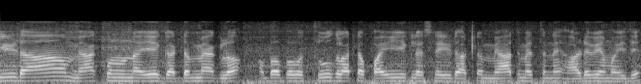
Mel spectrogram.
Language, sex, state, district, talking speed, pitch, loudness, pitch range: Telugu, male, Andhra Pradesh, Sri Satya Sai, 130 wpm, 155 Hz, -15 LUFS, 150-160 Hz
